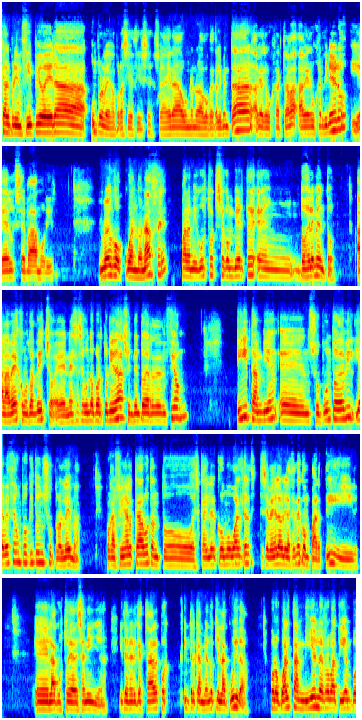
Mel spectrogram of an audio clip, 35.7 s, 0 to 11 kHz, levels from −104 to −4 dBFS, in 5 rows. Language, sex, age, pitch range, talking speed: Spanish, male, 20-39, 145-175 Hz, 185 wpm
